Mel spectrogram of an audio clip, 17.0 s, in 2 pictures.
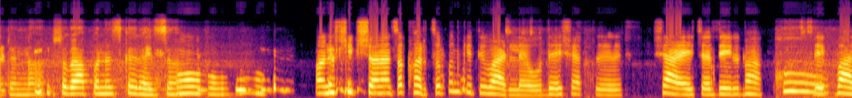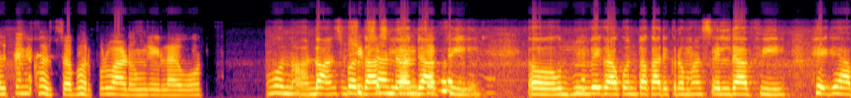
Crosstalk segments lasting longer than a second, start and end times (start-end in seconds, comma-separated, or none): none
